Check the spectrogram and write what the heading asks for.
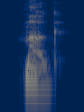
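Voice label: "mug", Australian English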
